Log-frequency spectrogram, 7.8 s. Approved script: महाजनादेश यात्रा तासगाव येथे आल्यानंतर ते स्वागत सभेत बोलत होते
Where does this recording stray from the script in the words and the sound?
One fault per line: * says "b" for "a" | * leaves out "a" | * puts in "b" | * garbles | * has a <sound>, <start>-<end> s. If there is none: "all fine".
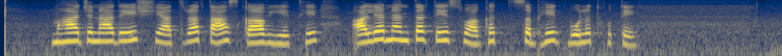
all fine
